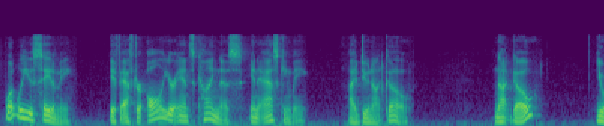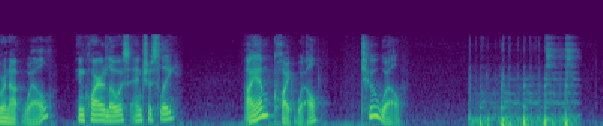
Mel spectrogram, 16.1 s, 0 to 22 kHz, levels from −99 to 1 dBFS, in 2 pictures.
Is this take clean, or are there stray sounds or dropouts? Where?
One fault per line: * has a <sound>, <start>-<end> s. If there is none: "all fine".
* has a tap, 14.3-15.8 s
